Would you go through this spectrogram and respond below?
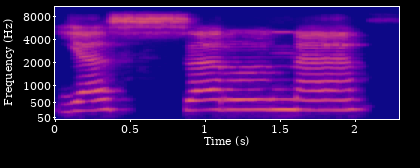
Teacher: Yang pertama ada sifat al-hamsnya ya, mengalir nafas ketika mengucapkan huruf sin. Kemudian termasuk huruf ketika lemah atau kuatnya, dilihat dari lemah atau kuatnya atau mengalir atau tidaknya, huruf sin termasuk huruf yang roghah ya.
